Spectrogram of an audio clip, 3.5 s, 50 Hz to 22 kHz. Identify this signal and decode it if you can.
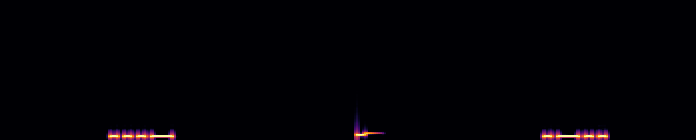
Morse code, heard as a keyed tone, about 35 wpm, 700 Hz. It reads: V L
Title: Single Letters 35wpm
